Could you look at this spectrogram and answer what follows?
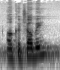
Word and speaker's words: Okeechobee: could they get cheeky kabhi I'm not sure Okeechobee thank you look at the difference there it's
